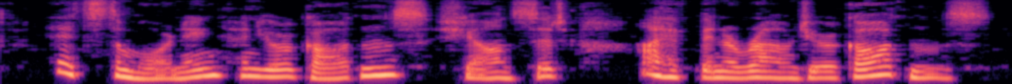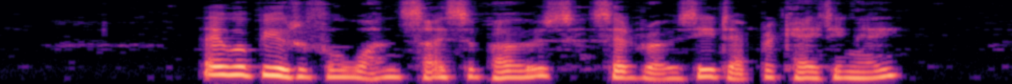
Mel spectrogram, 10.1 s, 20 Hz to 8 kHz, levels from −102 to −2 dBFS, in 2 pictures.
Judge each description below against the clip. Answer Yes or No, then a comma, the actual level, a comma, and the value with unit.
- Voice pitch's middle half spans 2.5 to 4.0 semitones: No, average, 4.5 semitones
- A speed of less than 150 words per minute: Yes, average, 140 wpm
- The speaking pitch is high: Yes, high, 195 Hz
